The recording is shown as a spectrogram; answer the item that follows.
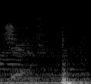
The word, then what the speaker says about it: Geoff: Or Geoff. But I'm pretty sure it's always pronounced Jeff.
